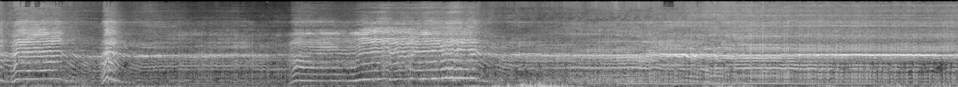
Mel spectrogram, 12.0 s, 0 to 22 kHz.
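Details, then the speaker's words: HPI Savage nitro RC truck with LRP ZR32 engine, after the high-speed needle was set and low-speed fine-tuned: sharp rev blips settle into a steady even tick-over. Low-speed and idle judged about right; normal running. "I don't think that needs any more on the low speed. I reckon that's about right. As far as the tick over goes, I'd say that's about right as well."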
